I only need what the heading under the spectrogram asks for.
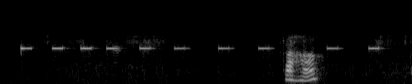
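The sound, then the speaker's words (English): Steady electronic beeping: many short, high, identical beeps at an even quick pace, moderately faint, with one brief voice sound cutting in partway through. “So just ignore the beeping. Can you hear it?”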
